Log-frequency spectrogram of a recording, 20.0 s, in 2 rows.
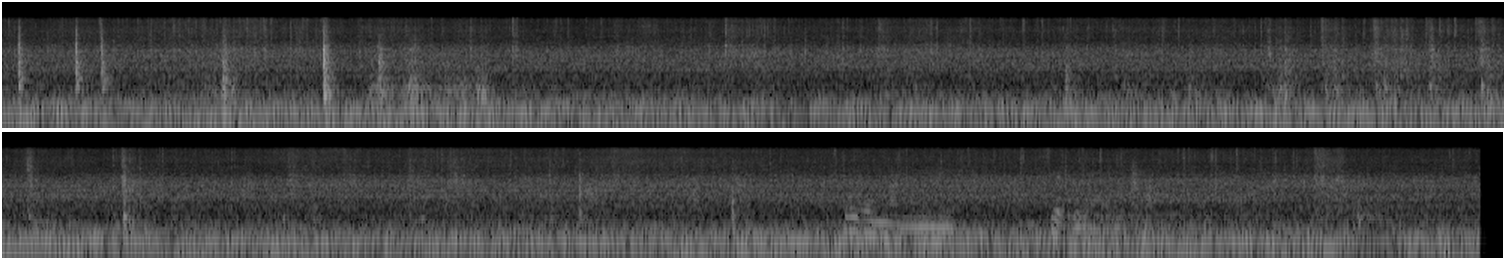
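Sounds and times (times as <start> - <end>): food sizzling in a frying pan: 0.0 - 19.9
steady low hum: 0.0 - 19.9
spatula scraping and tapping a pan: 0.1 - 0.8, 1.4 - 3.3, 7.0 - 11.0.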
